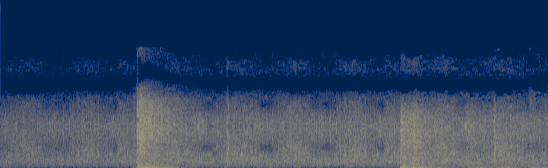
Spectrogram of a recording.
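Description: A robot lands with a loud thud.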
